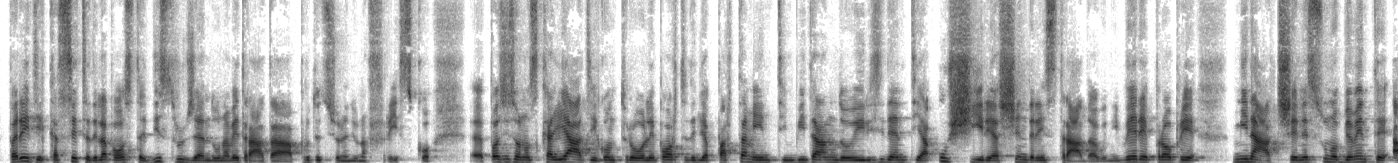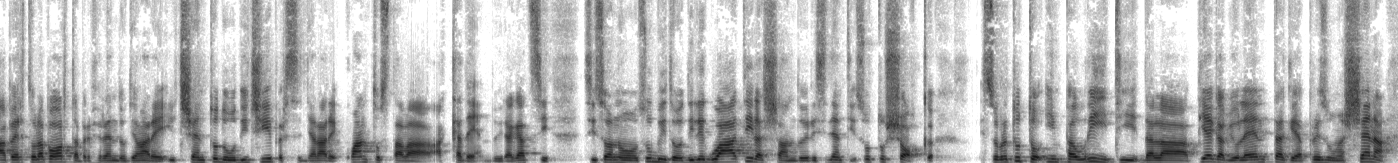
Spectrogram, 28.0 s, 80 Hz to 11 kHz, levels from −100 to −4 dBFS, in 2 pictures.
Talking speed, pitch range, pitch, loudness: 165 wpm, 155-185 Hz, 165 Hz, -21 LUFS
